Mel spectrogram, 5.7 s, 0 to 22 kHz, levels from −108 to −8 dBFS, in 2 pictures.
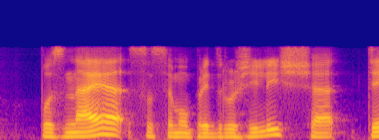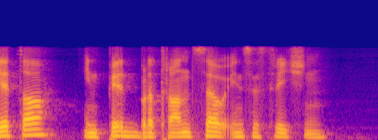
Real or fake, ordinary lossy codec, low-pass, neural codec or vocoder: fake; none; 5.4 kHz; codec, 16 kHz, about 1 kbps, DyCAST, with the encoder's durations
